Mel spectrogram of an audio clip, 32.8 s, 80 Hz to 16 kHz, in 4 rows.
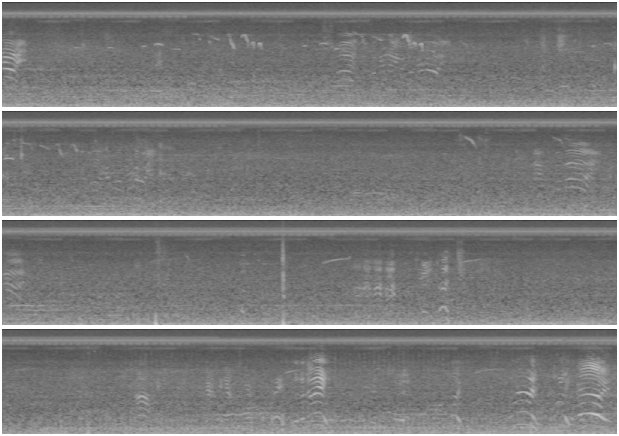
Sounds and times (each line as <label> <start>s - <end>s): football match 25.6s - 32.8s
